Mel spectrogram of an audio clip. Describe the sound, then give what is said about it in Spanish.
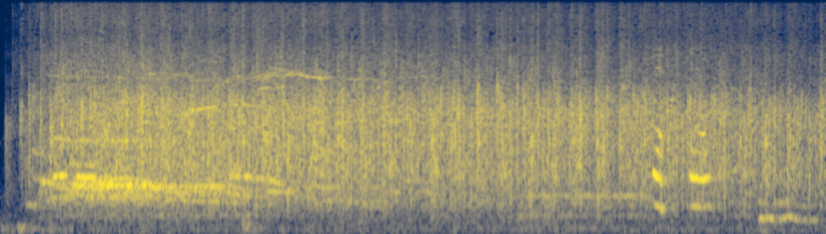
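A crowd at a live Boca Beast Comedia comedy show bursts into sustained applause, a dense steady clatter of many hands clapping for about ten seconds, with some cheering mixed in before it tapers slightly at the end. “¡Un fuerte aplauso para Boca Beast Comedia!”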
